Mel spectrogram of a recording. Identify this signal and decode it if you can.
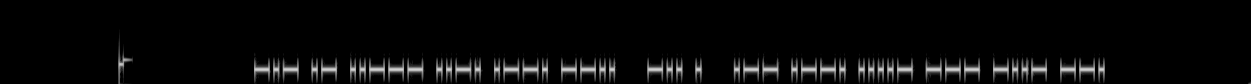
Morse code, heard as a keyed tone, about 25 wpm, 700 Hz. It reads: KA2FPZ DE WP4OXG
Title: USA Callsign DE Callsign - 6 Characters - 25wpm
